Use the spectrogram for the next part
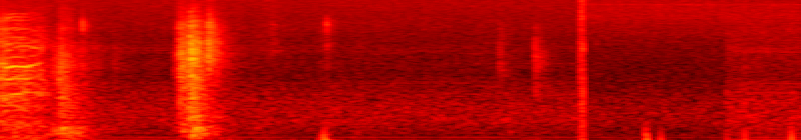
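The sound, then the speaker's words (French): A woman shuts a door behind a boy with a short, solid knock, preceded by a couple of scraping, rustling movements and followed by a few faint taps. No one speaks. “Et la femme ferme la porte derrière lui.”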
